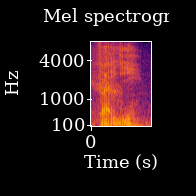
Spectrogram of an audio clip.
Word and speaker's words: Feige: They're just like at the very end of the panel, they just do a, like Kevin Feige or Figure, however you say his name, is just like Feige.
